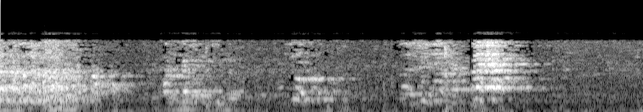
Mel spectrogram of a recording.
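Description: Young men shout to one another from a distance in a large, open space.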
